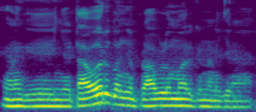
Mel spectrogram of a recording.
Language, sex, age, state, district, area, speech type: Tamil, male, 18-30, Tamil Nadu, Nagapattinam, rural, spontaneous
